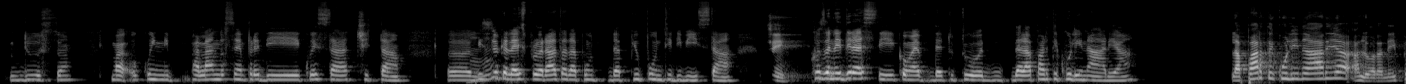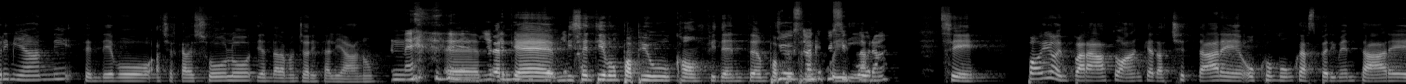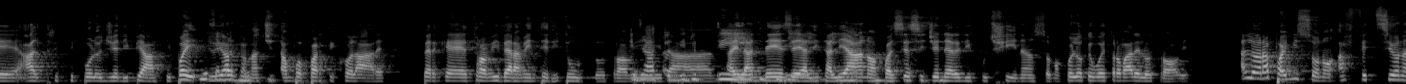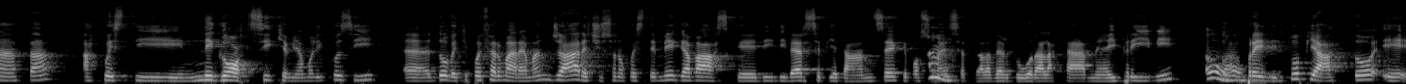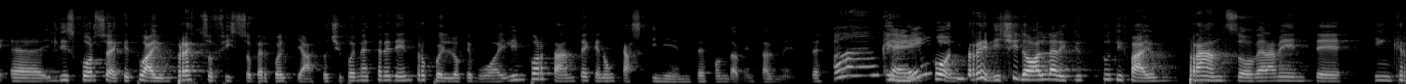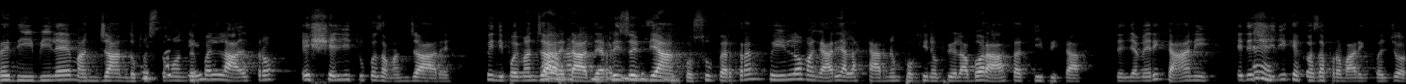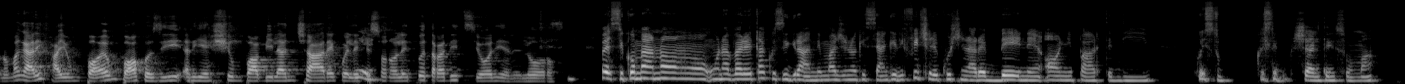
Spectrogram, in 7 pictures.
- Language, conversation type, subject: Italian, podcast, Qual è il posto più bello che tu abbia mai visto?
- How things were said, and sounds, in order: laughing while speaking: "Meh"; chuckle; in English: "confident"; "insomma" said as "nsomma"; stressed: "Ah"; unintelligible speech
